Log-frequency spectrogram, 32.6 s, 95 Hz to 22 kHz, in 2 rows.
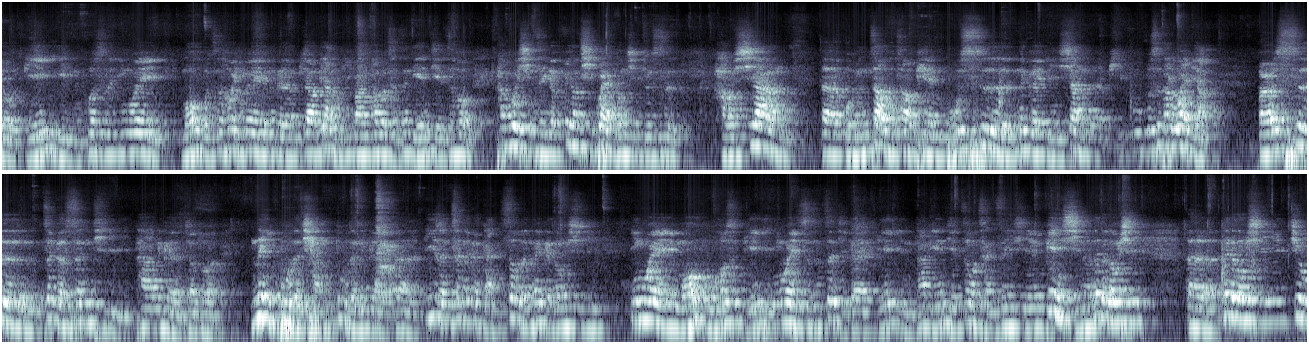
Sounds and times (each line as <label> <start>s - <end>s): photographer Antoine DAgata lectures 0.0s - 32.6s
